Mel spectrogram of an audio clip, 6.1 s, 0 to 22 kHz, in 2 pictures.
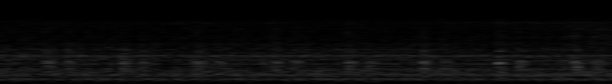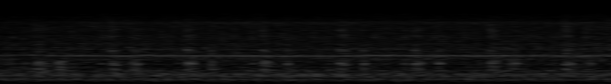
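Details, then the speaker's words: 2000 Mercedes E320 at start-up after idler pulley replacement: quiet idle with a faint, fairly even tick about two or three per second, an initial belt-drive noise fading away as it settles; normal idle. "There's an initial noise. The noise seems to be going away."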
